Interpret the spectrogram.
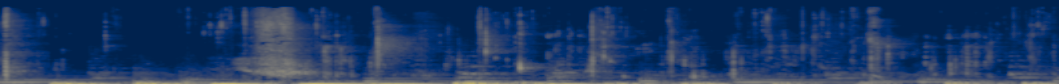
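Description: Close-miked mouth sounds of a man chewing creamy macaroni and cheese: wet smacks and sticky clicks, with a louder, longer smack about two seconds in.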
